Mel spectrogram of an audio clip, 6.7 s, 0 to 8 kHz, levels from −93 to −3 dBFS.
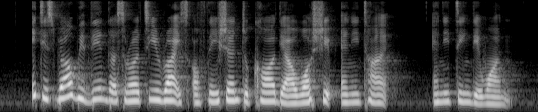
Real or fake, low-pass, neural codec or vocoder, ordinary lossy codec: real; none; none; none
